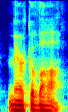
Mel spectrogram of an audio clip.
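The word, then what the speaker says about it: merkavah: see by the way Hebrew grammar requires pronouncing the B as a v so we say Merica VA we're going to approach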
